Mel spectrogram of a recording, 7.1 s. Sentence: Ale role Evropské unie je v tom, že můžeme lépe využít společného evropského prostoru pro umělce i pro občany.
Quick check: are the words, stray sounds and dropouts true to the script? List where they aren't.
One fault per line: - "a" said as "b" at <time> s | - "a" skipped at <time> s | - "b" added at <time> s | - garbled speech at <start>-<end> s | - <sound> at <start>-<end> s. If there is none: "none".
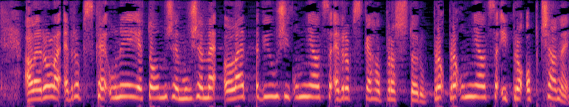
- "v" skipped at 1.8 s
- dropout at 3.1-3.2 s
- "společného" said as "umělce" at 3.7 s
- "pro" added at 5.5 s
